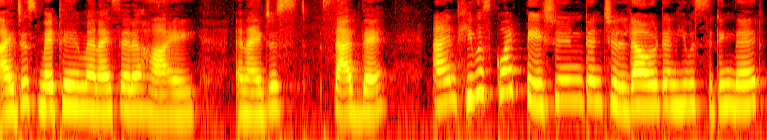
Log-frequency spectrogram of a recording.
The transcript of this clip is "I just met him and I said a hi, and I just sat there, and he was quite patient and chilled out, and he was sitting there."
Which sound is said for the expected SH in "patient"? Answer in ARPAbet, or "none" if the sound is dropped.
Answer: SH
